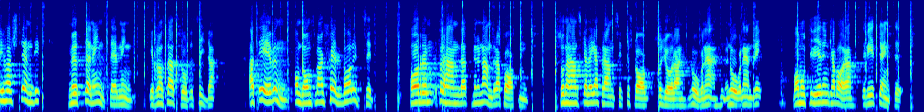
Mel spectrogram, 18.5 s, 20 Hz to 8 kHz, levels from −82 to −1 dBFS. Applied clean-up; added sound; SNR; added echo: classical method spectral subtraction.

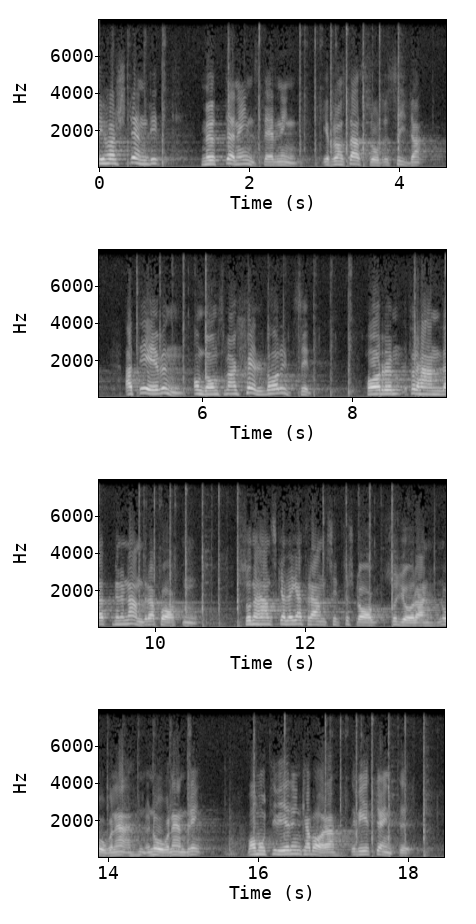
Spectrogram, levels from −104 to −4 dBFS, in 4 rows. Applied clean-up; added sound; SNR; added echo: none; Computer keyboard; 19 dB; none.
